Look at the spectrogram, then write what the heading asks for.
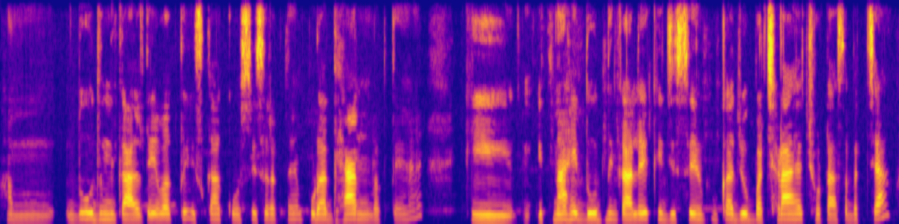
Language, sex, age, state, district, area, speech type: Hindi, female, 30-45, Uttar Pradesh, Varanasi, rural, spontaneous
